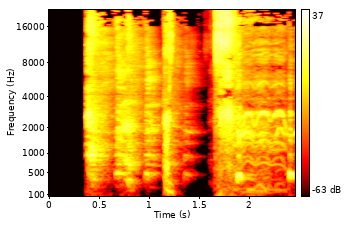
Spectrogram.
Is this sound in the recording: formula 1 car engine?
no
